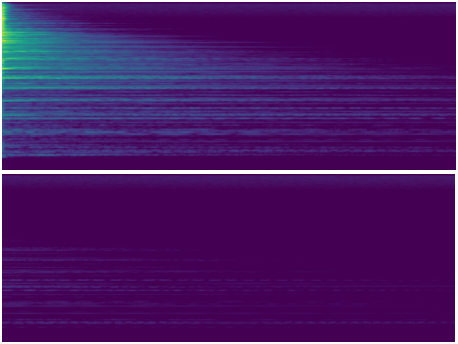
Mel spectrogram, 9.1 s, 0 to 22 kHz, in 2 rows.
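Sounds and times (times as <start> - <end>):
ride cymbal: 0.0 - 3.5.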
